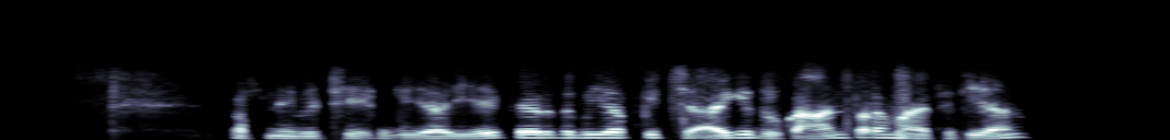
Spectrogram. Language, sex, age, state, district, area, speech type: Hindi, male, 18-30, Uttar Pradesh, Varanasi, rural, conversation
